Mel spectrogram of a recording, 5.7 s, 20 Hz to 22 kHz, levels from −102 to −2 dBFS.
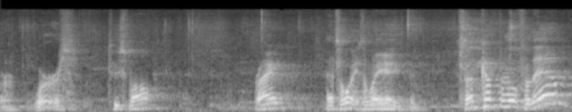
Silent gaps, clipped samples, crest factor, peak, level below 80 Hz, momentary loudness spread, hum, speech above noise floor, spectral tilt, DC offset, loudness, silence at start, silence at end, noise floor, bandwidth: none; under 0.1%; 18 dB; 0 dBFS; -50 dBFS; 23 LU; none; 22 dB; -5.5 dB/octave; under 0.1%; -18 LUFS; 0 s; 0 s; -40 dBFS; 16 kHz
